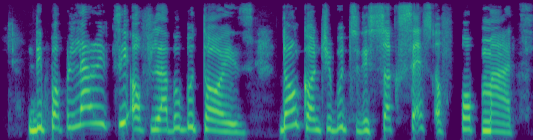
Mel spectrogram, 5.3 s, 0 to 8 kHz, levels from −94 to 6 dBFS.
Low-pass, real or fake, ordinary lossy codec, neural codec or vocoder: 7.2 kHz; real; Opus, 64 kbps; none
